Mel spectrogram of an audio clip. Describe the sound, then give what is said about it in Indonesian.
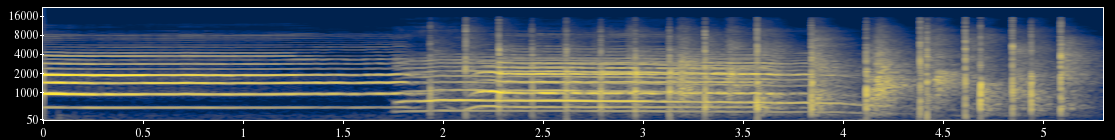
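A steady, bright sustained tone plays alone, then a group of hired extras on the show Grita Buka Praktek breaks into loud, irregular hand clapping over it, the claps growing sharper and more scattered toward the end. “Aku udah sewa semua ekstras di sini buat tepuk tangan.”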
